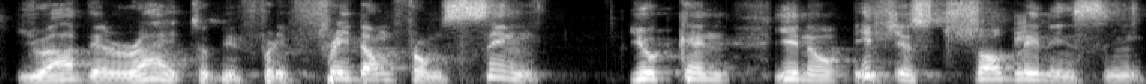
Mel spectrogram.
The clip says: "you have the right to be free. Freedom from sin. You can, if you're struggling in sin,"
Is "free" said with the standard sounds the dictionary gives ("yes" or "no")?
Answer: yes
